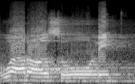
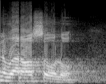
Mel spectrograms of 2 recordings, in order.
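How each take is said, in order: First: The word ends with an 'ih' sound. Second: The word ends with an 'uh' sound. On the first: The speaker calls it wrong. "diganti harokatnya wa rasulih. Itu artinya sudah fatal" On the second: The speaker calls it right. "Di sini kan wa rasuluh"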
